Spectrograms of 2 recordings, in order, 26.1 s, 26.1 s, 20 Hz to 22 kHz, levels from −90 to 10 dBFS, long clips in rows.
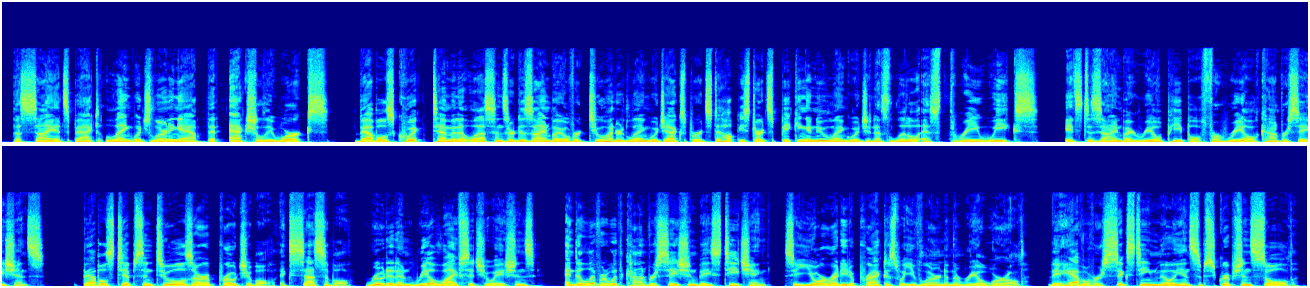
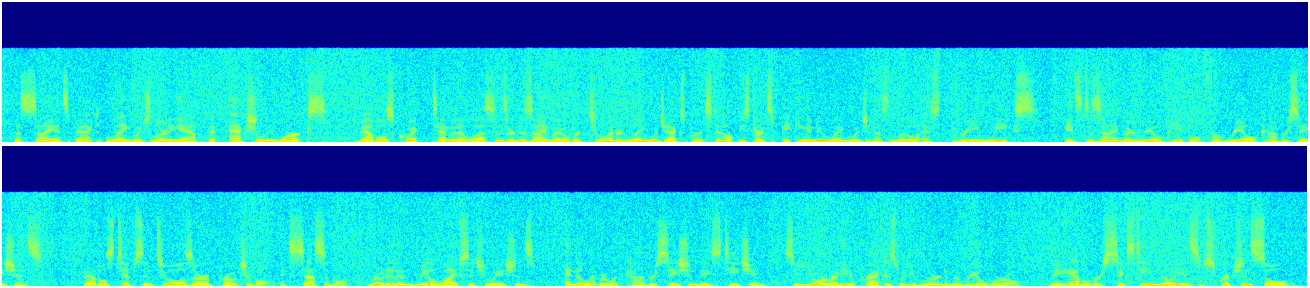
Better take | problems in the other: first | hiss; loud; throughout; 7 dB below the speech

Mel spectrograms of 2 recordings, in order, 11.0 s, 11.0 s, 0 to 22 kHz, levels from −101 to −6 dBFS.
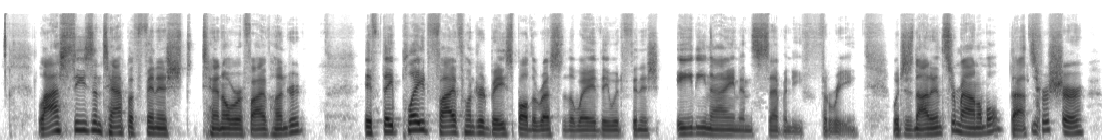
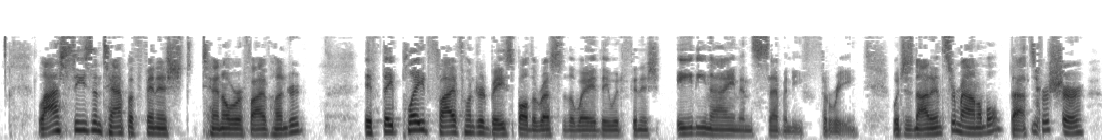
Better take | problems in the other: first | garbled, watery; slightly; nothing above 8 kHz

